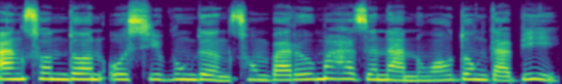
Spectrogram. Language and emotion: Bodo, neutral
